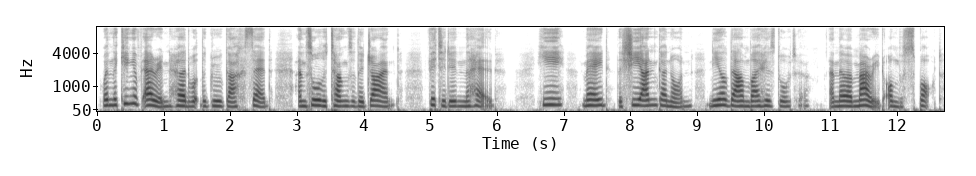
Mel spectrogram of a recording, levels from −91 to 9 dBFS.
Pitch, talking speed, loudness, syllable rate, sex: 210 Hz, 185 wpm, -20 LUFS, 4.5 syllables/s, female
